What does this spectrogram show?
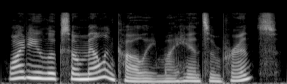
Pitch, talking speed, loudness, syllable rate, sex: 210 Hz, 190 wpm, -15 LUFS, 5.6 syllables/s, female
